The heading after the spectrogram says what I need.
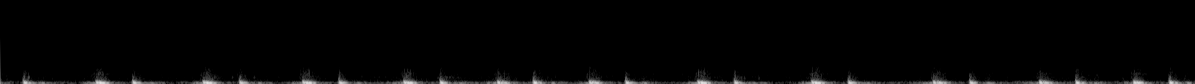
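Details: Full heart auscultation of a male, recorded either sitting at a desk or lying in bed: steady lub-dub at about 70 beats a minute, crisp first and second sounds with no extra noises; normal heart sounds.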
